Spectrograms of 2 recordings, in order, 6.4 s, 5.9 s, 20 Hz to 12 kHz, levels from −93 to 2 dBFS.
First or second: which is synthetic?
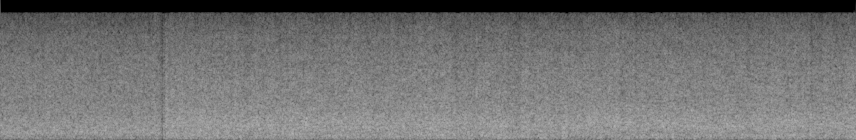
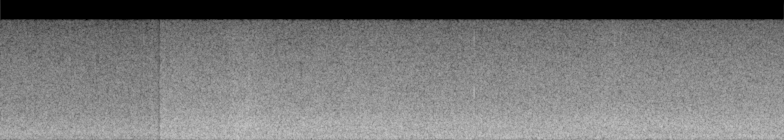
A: first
